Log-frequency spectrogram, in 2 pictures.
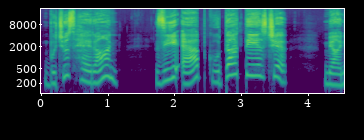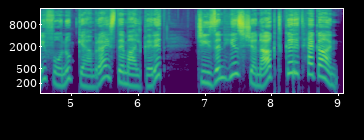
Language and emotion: Kashmiri, surprised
